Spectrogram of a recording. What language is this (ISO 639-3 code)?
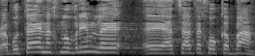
heb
